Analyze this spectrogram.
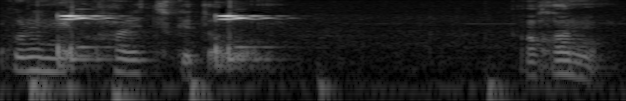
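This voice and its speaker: A woman's voice: on the low side, steady tone, normal speed, heavy background noise. A young woman with a Kansai accent doing casual horror game commentary, reading on-screen text aloud and talking to herself. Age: young adult. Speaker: gaming show host.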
